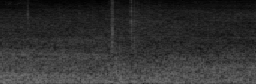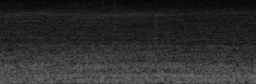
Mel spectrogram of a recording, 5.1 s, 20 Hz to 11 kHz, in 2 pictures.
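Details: 2008 Mercedes S550 theft-recovery car with 77,000 miles at first start: low, steady, even idle with only a faint background hiss and no knocks, misses or rattles; sounds healthy.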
